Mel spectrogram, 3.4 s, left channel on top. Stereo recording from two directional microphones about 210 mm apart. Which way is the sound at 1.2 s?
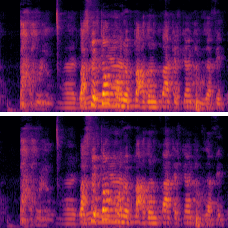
50° left (ahead or behind).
